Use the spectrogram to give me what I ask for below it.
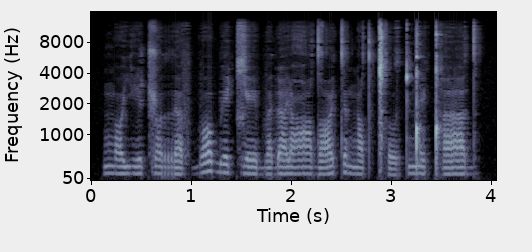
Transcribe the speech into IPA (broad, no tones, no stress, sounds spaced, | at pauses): ŋ ɔ j i ʈ͡ʂ ɔ r ɐ f b ɔ b e t͡ɕ e b ɐ ɗ a i̯ ʕ a dˤ a y̯ t ə ŋ ɐ tˤ ǀʰ o t ŋ͡ǃ e ǃʰ a d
